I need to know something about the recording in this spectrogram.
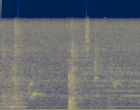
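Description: A wooden drawer knocks and rattles.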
